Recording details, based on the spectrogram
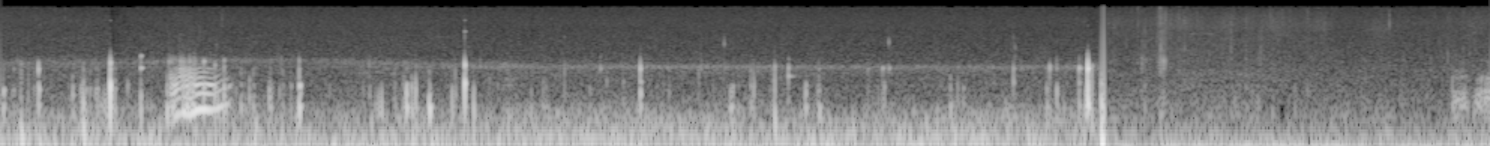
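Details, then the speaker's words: Borborygmi after exercising on an empty stomach, with nausea and a cramping feeling in the stomach and intestines: loud deep rumbling with gurgles and a brief whining squeal, with some room noise. "Lúc đó mình có cảm giác bụng và ruột như quặn lại 😫! Vì thế mà âm thanh đường tiêu hóa trở nên ồn ào! !!"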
